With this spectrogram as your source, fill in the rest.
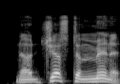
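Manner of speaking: ordinary delivery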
